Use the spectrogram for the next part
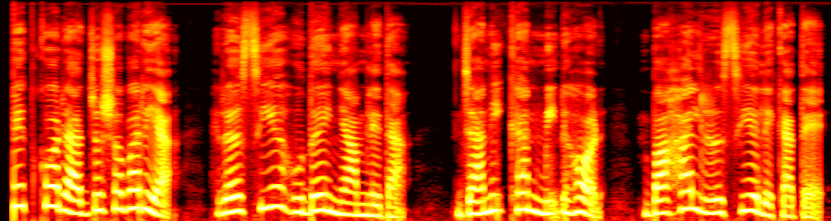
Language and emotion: Santali, neutral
